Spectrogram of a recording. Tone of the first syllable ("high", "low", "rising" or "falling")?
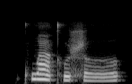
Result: falling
